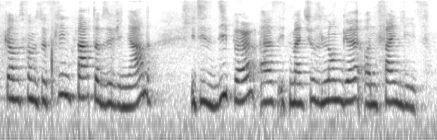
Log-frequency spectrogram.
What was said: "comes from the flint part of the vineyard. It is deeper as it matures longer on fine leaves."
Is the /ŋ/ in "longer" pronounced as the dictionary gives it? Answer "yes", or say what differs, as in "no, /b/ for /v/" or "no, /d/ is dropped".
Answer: yes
